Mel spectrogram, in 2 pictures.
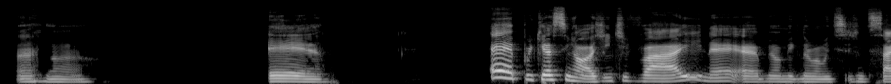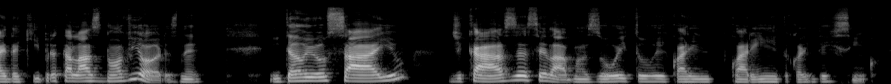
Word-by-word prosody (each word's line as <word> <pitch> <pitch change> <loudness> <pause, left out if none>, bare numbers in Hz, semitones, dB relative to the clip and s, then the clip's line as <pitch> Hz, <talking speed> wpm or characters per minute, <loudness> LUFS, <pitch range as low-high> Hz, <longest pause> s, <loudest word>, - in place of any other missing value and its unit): Aham. 125 -2 -7 1.7
É. 125 -4 0 1.5
É, 315 -2 +8
porque 225 -4 -1
assim 215 -3 +5
oh - - +1
a 130 -2 +4
gente 155 +5 -7
vai, 145 +4 +3
né. 150 -5 +1
Eh, - - -5
meu 130 +1 -7
amigo 130 -1 -7
normalmente 125 -1 -5
s - - -5
a - - -13
gente 130 -1 -9
sai 130 0 +3
daqui 125 +2 -8
para 155 +3 -8
estar 150 -1 -1
lá 145 0 +4
às 150 -1 -5
21:00hs, 160 - -3
né. 120 -1 -7 0.7
Então 155 +5 -1
eu 170 +1 +1
saio 175 - +3 0.4
de 135 +2 -11
casa, 145 +9 +3
sei 190 -3 -3
lá, 110 - 0
umas 120 +2 -9
oito 135 +1 -3
e 130 -1 -3
quare 125 -1 -4 0.2
quarenta, 120 +1 -5
quarenta 120 +2 -11
e 130 - -14
cinco, 130 - -14
135 Hz, 135 wpm, -23 LUFS, 125-155 Hz, 1.7 s, É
